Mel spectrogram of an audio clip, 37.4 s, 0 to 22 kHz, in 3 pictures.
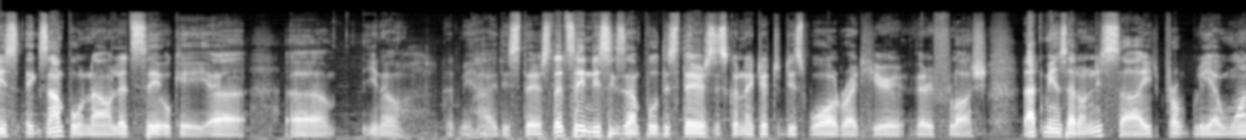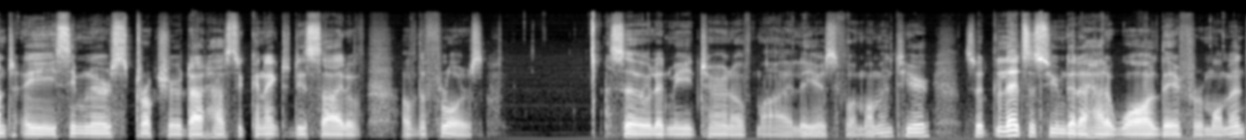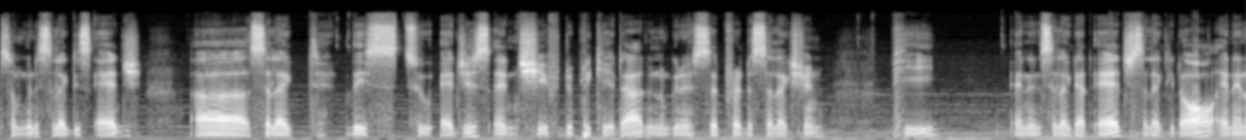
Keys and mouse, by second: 0.0 z, 0.9 z, 3.5-5.5 drag, 4.6 h, 6.2-8.0 middle drag, 10.1-10.5 middle drag, 11.7-13.1 middle drag, 14.9 middle click, 16.1 middle click, 20.5 middle click, 22.2 z, 23.0 z, 24.9 z, 25.1-26.4 drag, 25.7 Tab, 26.4 middle click, 27.4-29.3 drag, 28.7 z, 30.3 shift+d, 31.8 p, 34.3 Tab, 34.4 z, 35.5 Tab, 35.8 z, 36.2 a, 36.5 z.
